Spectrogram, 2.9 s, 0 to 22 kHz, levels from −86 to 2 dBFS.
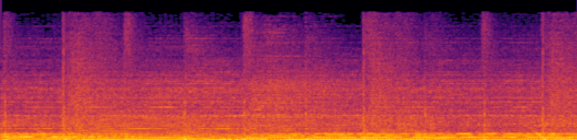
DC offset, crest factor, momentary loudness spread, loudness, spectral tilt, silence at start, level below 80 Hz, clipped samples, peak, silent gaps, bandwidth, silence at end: under 0.1%; 10 dB; 2 LU; -11 LUFS; -5.5 dB/octave; 0 s; -24 dBFS; under 0.1%; 0 dBFS; none; over 20 kHz; 0 s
